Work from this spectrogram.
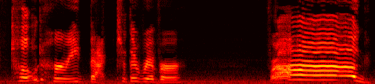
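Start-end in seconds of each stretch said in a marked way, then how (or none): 2.7-3.7 long, high, full shout; Toad's shout. A narrator's reading. Toad calls to Frog out on the island, shouting. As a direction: call across a river to a friend. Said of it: "he shouted".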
